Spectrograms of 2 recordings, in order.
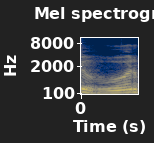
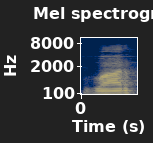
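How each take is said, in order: First: वॉर rhyming with "or"; वॉर, the A sounded as O; O-sound pronunciation. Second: वार rhyming with "car"; वार, the A sounded as long AA; AA-sound pronunciation. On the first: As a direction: say वॉर with a rounded "aw" vowel. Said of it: "या हम इसे वॉर पढ़ेंगे". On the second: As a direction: say वार with an open "aa" vowel. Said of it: "या तो हम इसे वार". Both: Shown as a demonstration.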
